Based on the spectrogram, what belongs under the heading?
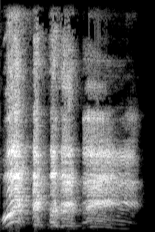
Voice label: evil villian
